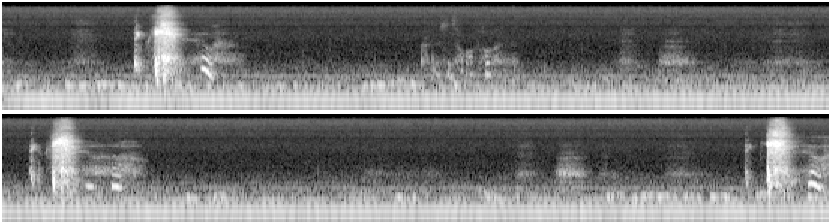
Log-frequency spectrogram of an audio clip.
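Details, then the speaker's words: Allergy attack after waking from a nap, with watering eyes: three sneezes spaced several seconds apart, with soft breathing and murmuring between them and a steady low hum behind. "Oh, hold on, I feel it now. Oh, I'm gonna sneeze. Oh, that one let me on. Sneeze again."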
